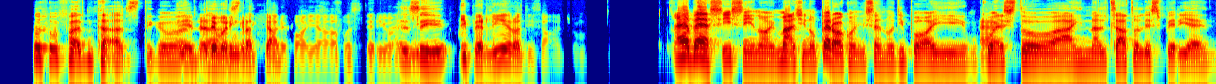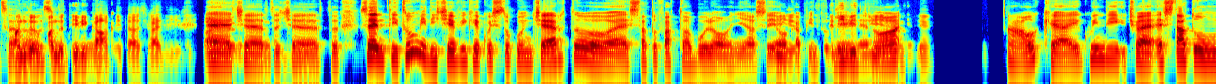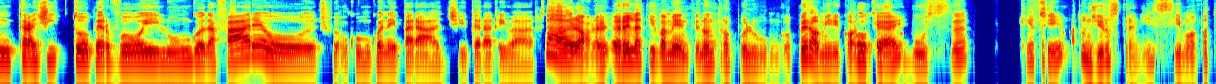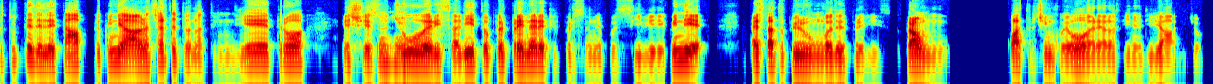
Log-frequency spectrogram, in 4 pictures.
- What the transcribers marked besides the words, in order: chuckle; laughing while speaking: "Fantastico, fantastic"; "cioè" said as "ceh"; other background noise; unintelligible speech
- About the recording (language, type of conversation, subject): Italian, podcast, Raccontami del primo concerto che hai visto dal vivo?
